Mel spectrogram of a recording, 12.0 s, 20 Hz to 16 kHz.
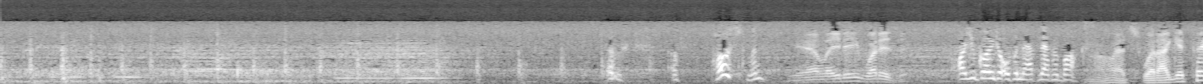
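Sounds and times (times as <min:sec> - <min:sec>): long horn tones: 0:03.2 - 0:04.7.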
